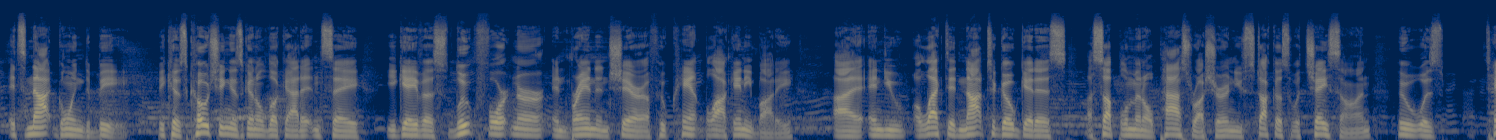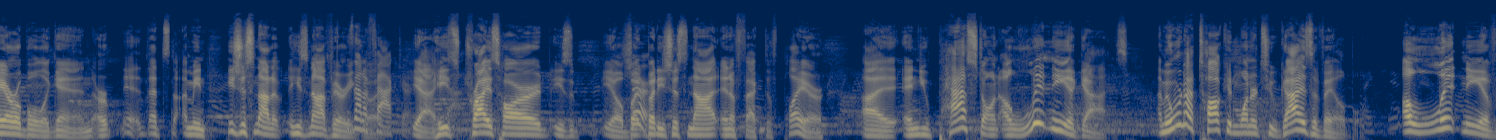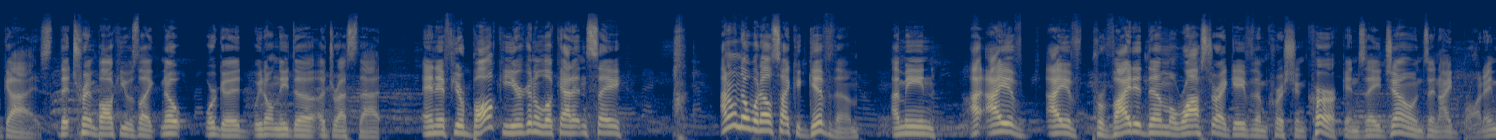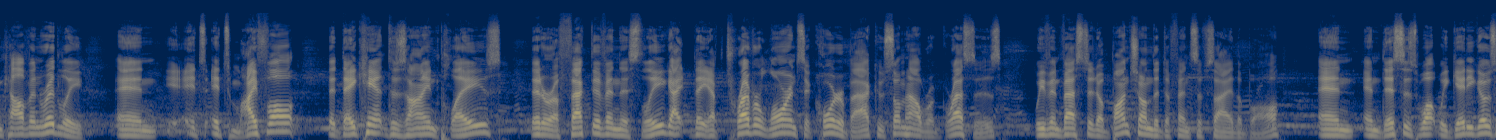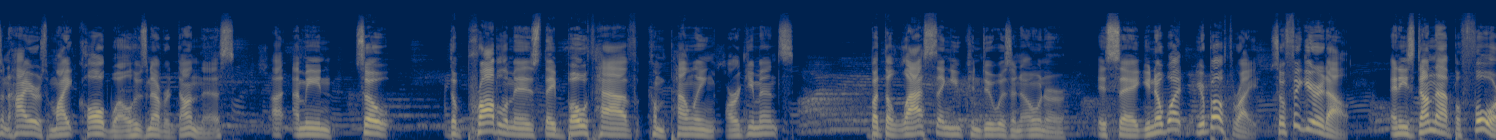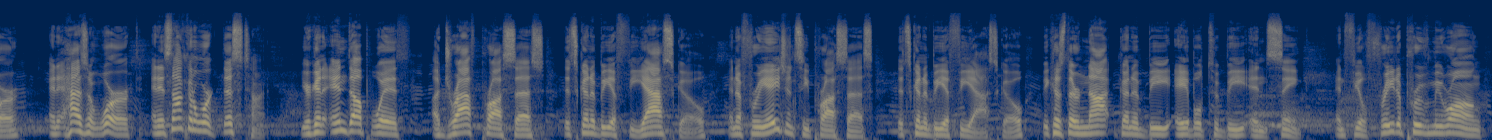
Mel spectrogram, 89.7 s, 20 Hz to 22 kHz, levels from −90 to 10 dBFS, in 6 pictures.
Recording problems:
background chatter; faint; throughout; 3 voices, 25 dB below the speech

